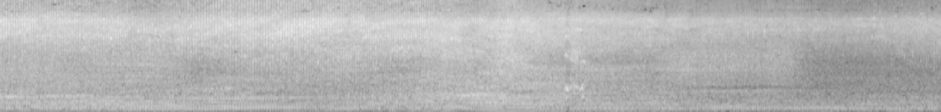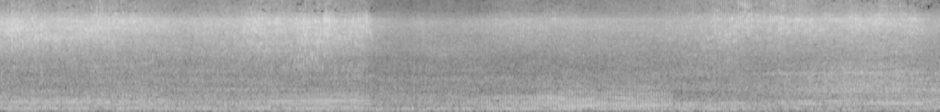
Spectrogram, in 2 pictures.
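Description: Go-kart engines running as karts lap the track. The engine note rises and falls and is loudest for the first several seconds as a kart passes close by, then settles to a quieter, more distant drone.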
